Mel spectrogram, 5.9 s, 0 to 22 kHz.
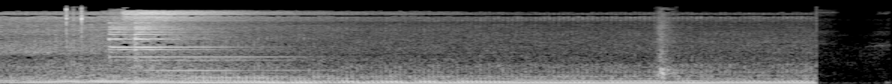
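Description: A VW Golf 5 GTI rolls into a workshop hall, its engine a steady close rumble with some clatter and a brief clank, continuing for several seconds before cutting off abruptly.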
